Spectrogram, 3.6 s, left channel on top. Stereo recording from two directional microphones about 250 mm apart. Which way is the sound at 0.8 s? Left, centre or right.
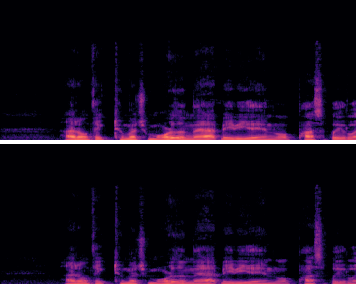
Centre.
